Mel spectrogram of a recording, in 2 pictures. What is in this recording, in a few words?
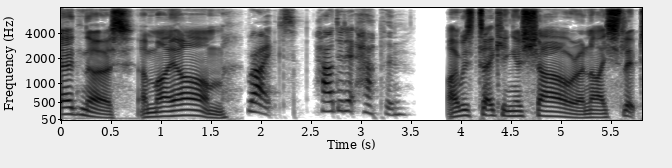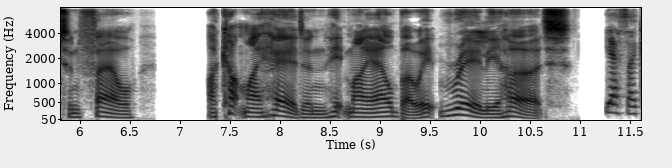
Conversation; Bedside Manner Beginner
